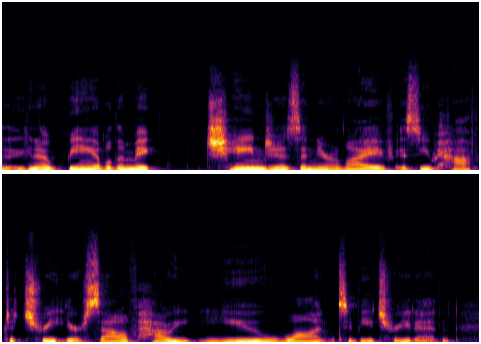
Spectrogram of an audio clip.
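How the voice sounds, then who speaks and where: Someone with an American accent speaks on a very clean recording against a silent background. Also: woman. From Chicago suburbs. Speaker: comedian. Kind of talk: casual chat.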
